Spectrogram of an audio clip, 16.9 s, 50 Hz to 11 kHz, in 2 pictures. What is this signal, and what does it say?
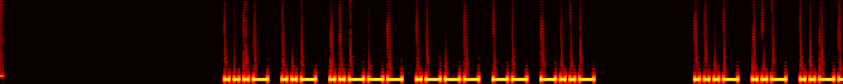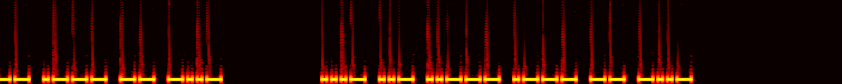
Morse code, heard as a keyed tone, about 25 wpm, 700 Hz. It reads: VU2JMX VU2JMX VU2JMX
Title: DXCC-100 Call Signs - 6 Characters - Repeated 3x - 25wpm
